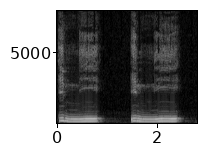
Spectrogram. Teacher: Le noun avant lui possède une kasra, du coup forcément, ce ya sera un prolongement de deux temps, tel que inni, inni.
